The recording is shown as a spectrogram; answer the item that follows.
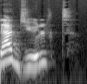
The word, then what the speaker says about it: adulte: Most students said adult. It's an adult. So you have to pronounce the U sound.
